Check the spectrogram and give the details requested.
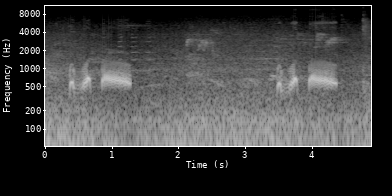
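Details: Female spotted dove calling to stimulate the male; two soft cooing phrases, each a couple of short notes then a longer drawn-out coo, over steady low background hiss.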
